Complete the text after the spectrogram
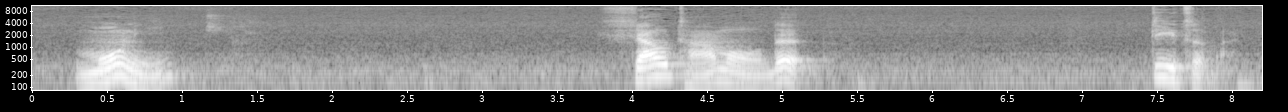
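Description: A man speaks slowly and calmly into a microphone, with pauses between phrases.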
